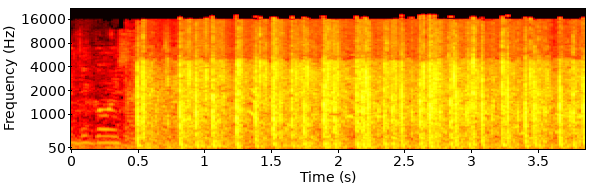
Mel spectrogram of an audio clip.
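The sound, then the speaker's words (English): Gunfire outside Kabul airport, shots fired to disperse crowds: many rapid, sharp cracks in quick succession, loud and unbroken for over three seconds, after a brief voice at the very start. “That's the sound of the Taliban firing, purportedly to disperse crowds outside the airport.”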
